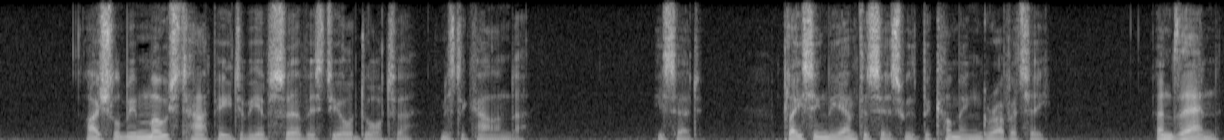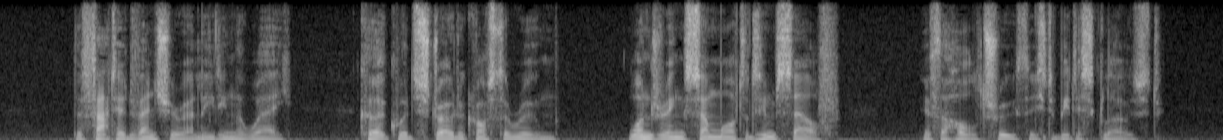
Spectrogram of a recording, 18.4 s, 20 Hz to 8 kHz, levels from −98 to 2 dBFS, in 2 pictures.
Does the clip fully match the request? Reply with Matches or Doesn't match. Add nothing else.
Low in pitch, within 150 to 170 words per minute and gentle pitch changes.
Doesn't match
